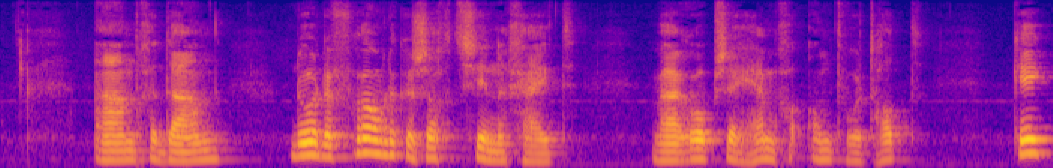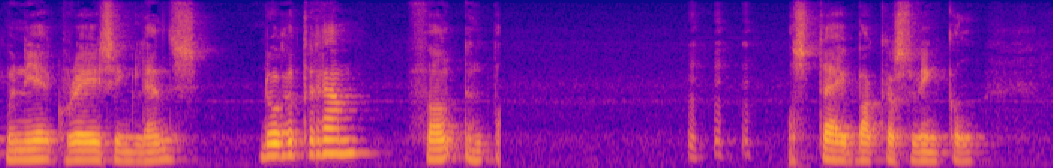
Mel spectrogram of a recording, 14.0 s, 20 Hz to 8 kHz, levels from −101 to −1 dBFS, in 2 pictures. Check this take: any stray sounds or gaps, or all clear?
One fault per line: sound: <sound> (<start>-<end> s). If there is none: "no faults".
sound: laugh (11.6-12.1 s)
